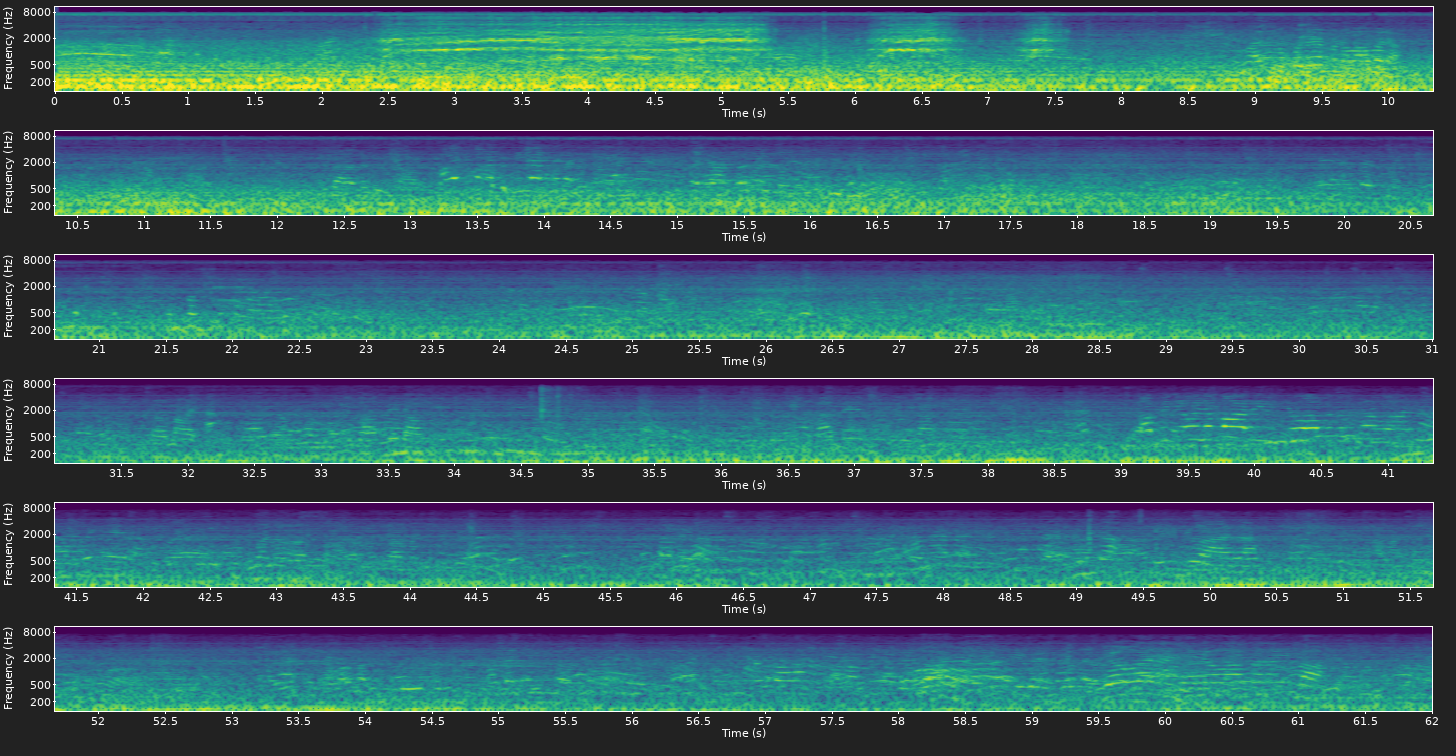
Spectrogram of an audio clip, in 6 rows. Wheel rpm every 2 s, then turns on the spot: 0, 100, 130, 40, 0, 0, 0, 0, 0, 0, 0, 0, 0, 0, 0, 0, 0, 0, 0, 0, 0, 0, 0, 0, 0, 0, 0, 0, 0, 0, 0.
none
